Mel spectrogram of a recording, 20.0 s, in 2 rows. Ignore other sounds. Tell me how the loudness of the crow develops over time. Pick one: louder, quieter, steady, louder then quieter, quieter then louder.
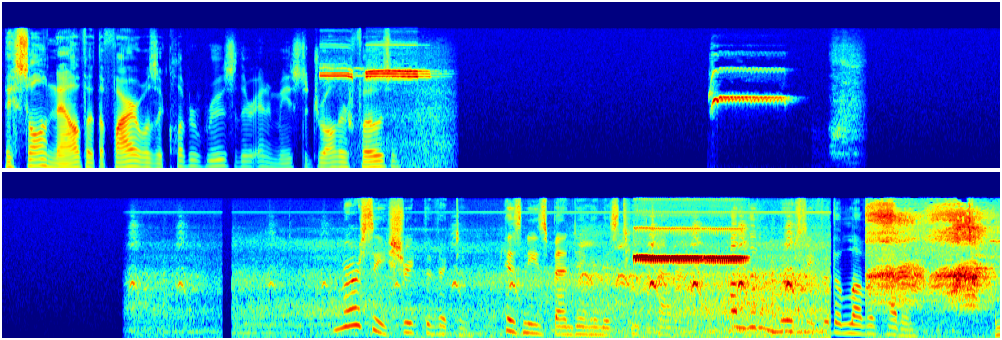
louder.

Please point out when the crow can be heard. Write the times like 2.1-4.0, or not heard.
11.2-19.9.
